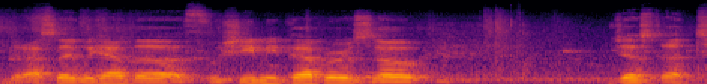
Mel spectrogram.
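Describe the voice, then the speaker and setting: Speaking at a fairly slow pace, a man uses a medium pitch. Noticeable background noise and audible room echo are present. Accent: slight Southern US. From US South, Georgia. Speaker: home gardener, channel host. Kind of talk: casual chat. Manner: hesitant, lots of fillers.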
